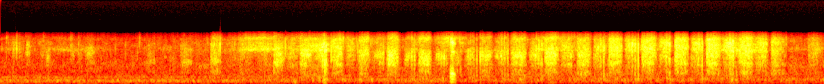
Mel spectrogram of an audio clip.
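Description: Springer spaniel panting fast and hard close to the microphone, worked up from running through bracken. The panting grows louder from about two seconds in.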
